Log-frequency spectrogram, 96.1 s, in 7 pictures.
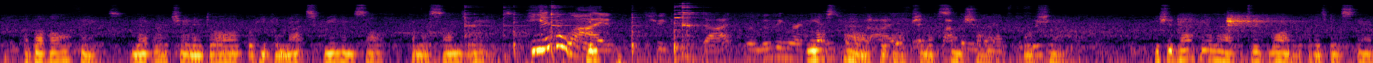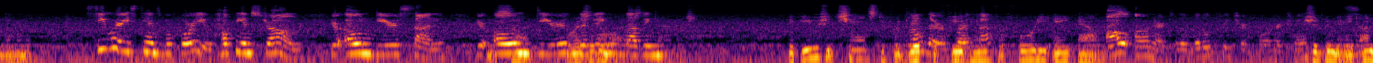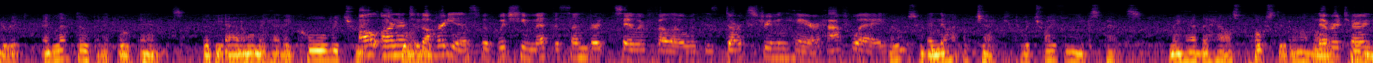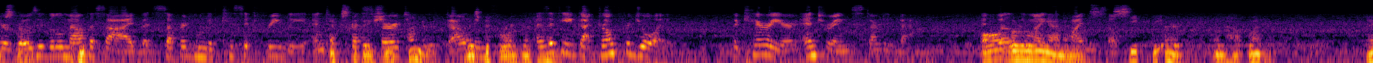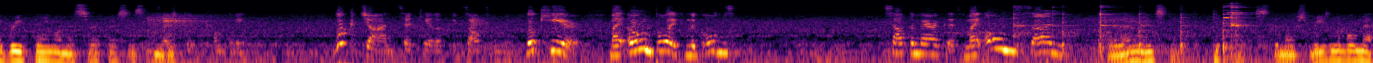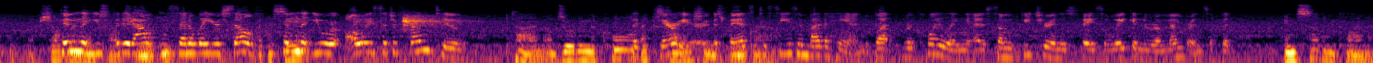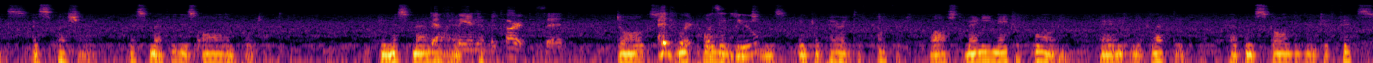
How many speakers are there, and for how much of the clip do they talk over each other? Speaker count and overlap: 2, about 25%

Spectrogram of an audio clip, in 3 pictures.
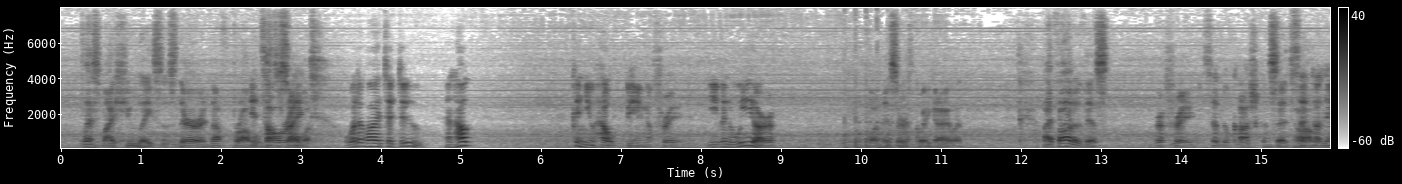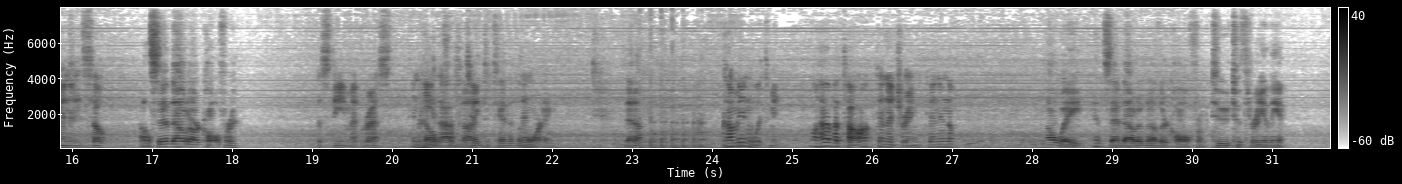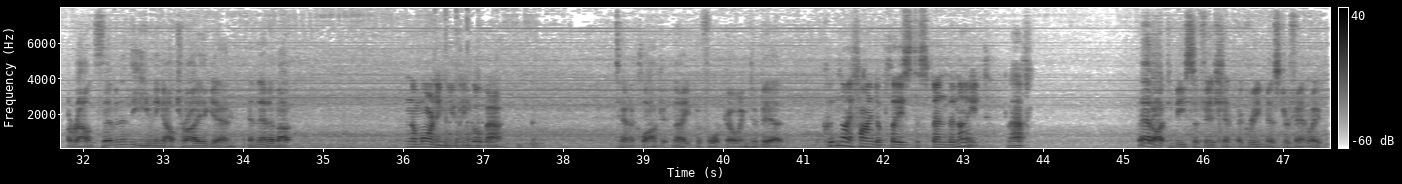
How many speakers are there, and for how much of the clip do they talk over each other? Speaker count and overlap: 2, about 8%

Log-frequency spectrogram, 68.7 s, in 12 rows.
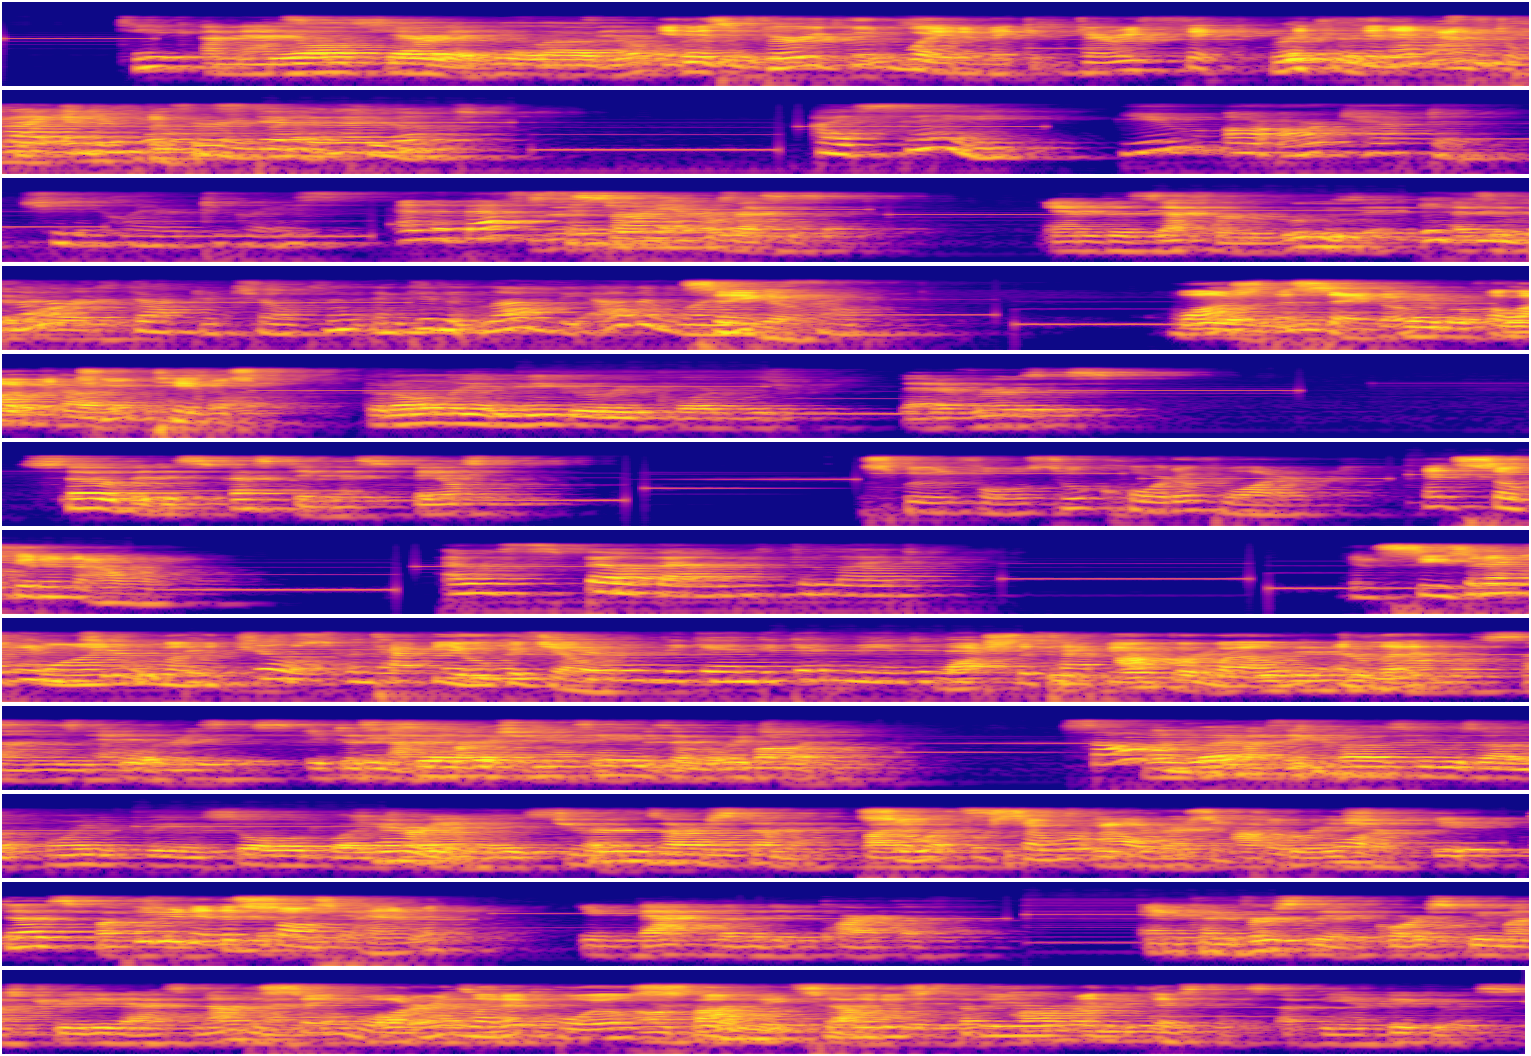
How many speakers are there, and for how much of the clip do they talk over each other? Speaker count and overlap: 6, about 45%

